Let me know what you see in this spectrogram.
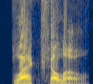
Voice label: "blackfellow", American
